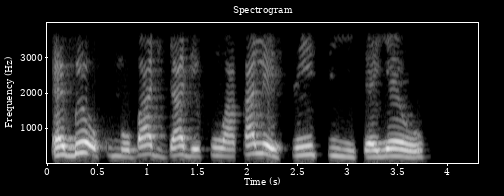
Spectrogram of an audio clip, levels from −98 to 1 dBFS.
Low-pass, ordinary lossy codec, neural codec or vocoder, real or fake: 3.6 kHz; none; none; real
